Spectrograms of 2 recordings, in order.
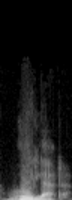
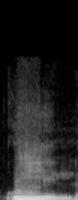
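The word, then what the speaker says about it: wheel: হুইল, হুইলার, আসলে এটা হুইল না, এটা হচ্ছে উইল, উইলার, ফোর উইলার।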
